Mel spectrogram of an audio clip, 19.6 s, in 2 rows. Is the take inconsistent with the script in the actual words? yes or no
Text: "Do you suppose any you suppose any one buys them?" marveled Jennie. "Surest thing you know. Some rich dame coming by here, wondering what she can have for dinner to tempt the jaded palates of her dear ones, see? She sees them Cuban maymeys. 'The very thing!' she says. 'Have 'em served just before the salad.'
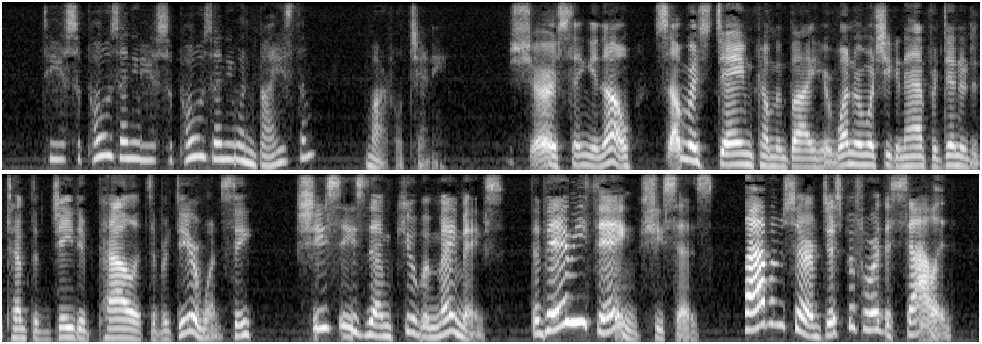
no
